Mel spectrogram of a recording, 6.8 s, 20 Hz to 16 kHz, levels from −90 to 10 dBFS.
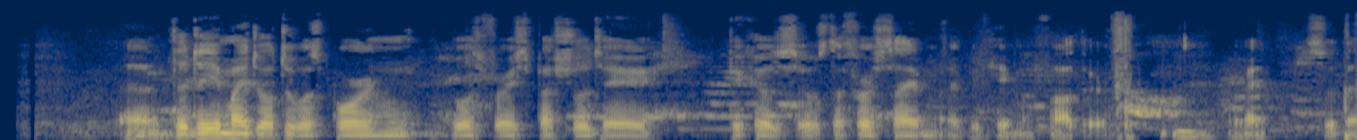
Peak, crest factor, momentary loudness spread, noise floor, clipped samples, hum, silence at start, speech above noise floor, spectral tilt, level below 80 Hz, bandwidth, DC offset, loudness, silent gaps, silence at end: -2 dBFS; 20 dB; 14 LU; -50 dBFS; under 0.1%; none; 0.6 s; 28 dB; -6 dB/octave; -54 dBFS; 11 kHz; under 0.1%; -22 LUFS; none; 0 s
